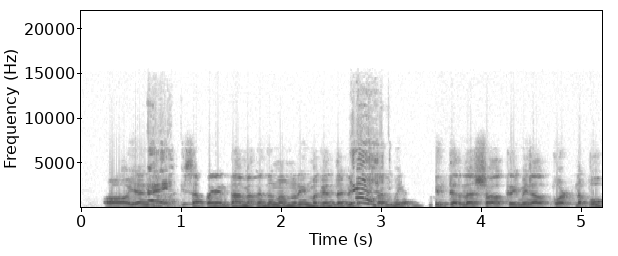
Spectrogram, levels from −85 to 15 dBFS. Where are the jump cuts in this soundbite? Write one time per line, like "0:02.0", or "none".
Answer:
0:03.6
